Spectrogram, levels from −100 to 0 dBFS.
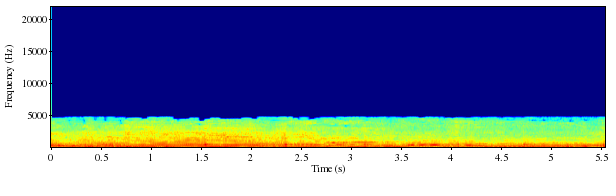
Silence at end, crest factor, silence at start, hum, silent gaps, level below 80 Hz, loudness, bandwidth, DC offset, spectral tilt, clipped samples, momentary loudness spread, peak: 0 s; 16 dB; 0 s; none; none; -24 dBFS; -17 LUFS; 4.9 kHz; 0.7%; -10.5 dB/octave; under 0.1%; 3 LU; 0 dBFS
